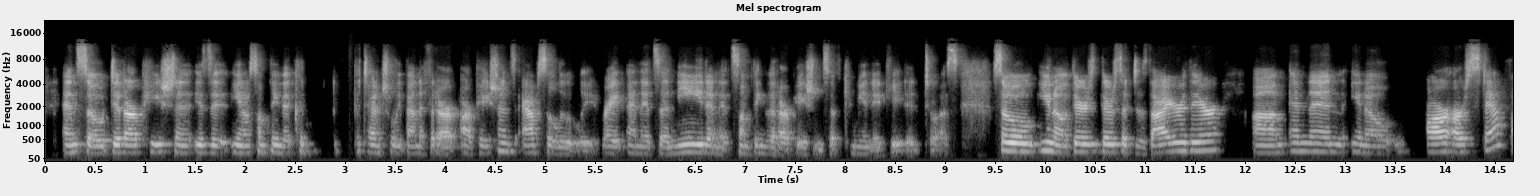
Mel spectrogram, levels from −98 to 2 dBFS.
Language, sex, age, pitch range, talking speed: English, female, 30-49, 175-225 Hz, 205 wpm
